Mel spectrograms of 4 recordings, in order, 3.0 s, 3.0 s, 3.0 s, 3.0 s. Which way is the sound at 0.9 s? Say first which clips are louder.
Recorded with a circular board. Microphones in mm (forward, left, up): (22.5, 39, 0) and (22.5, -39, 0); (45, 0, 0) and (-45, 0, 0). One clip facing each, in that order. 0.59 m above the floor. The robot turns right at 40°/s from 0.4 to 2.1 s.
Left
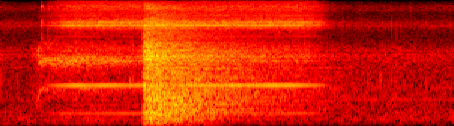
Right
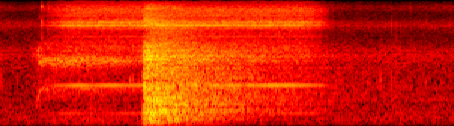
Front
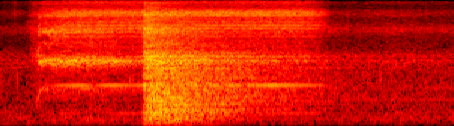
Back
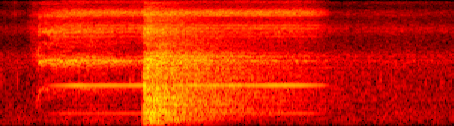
Right 1 dB, back 2 dB; 160° right.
